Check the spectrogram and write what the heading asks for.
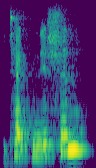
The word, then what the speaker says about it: technician: of work so um technician uh stresses on this second syllable so let's try that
